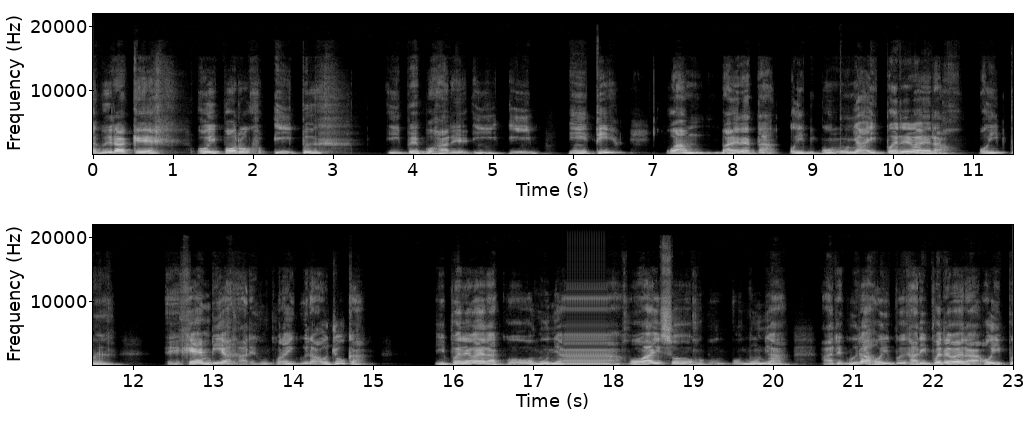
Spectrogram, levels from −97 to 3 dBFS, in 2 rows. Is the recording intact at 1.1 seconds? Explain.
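Yes, the speech at 1.1 seconds plays cleanly, with no dropout, click, distortion or other fault at that moment.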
